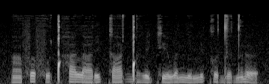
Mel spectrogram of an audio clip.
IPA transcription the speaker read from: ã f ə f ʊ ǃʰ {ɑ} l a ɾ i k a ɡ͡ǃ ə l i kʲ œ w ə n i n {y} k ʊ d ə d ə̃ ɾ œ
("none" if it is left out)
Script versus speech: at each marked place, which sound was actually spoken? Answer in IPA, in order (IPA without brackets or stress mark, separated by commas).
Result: a, y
